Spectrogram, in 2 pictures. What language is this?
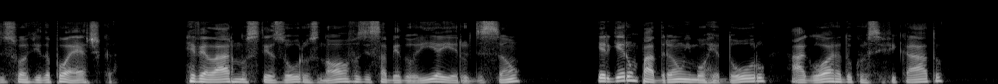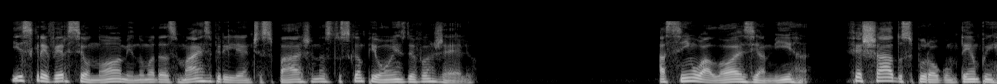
Portuguese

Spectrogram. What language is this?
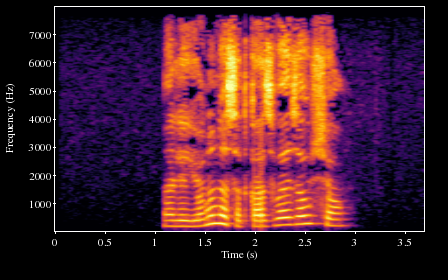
Belarusian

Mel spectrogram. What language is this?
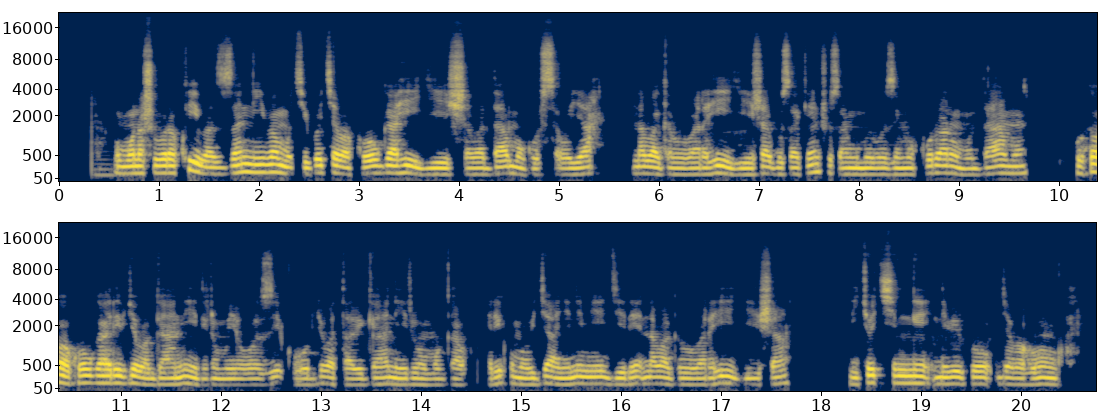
Kinyarwanda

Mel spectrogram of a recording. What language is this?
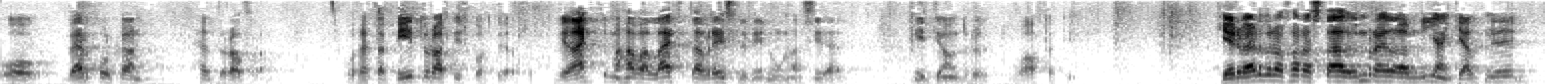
Icelandic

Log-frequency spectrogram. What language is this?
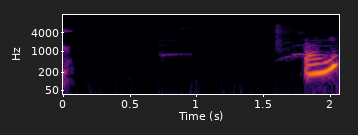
Odia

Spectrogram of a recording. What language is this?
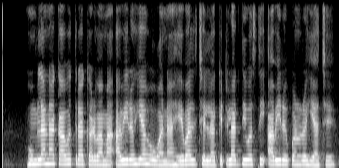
Gujarati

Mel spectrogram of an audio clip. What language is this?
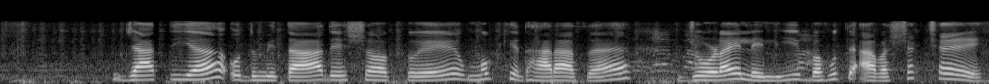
Maithili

